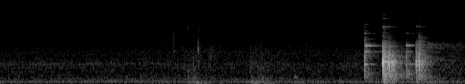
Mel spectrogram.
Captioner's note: silence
